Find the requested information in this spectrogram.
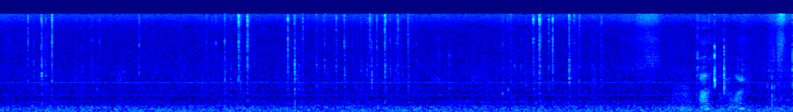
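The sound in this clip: Someone types a full name on a computer keyboard, with a run of quick, light key clicks over a low background hum and a brief voice near the end.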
